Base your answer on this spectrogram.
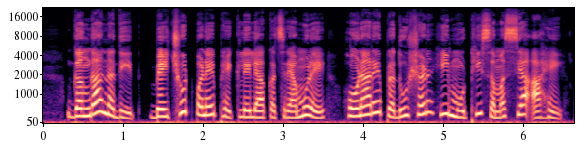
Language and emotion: Marathi, neutral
